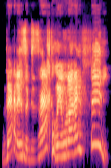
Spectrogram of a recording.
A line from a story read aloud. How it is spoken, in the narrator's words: cried Miss Norris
